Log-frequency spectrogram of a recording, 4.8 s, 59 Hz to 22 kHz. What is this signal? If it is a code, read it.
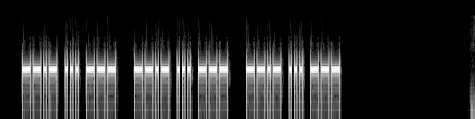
Morse code, heard as a keyed tone, about 44 wpm, 700 Hz. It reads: QSO QSO QSO
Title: Q-Codes Repeated 3x 45wpm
